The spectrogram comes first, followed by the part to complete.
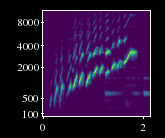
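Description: Cartoon-style comedy sound effect: a fast run of short rising chirps, about ten a second, climbing steadily in pitch through almost two seconds, with held music notes coming in about halfway.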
